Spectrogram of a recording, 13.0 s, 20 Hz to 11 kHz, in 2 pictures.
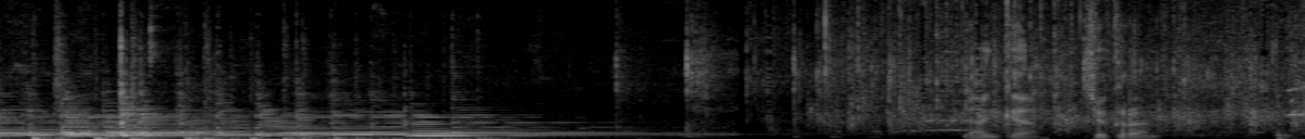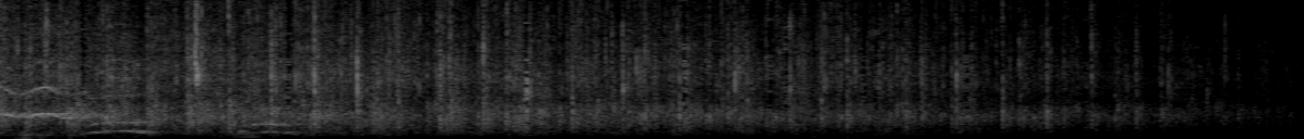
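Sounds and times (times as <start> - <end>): audience applauding: 3.4 - 13.0.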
